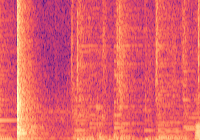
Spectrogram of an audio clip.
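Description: A single sharp knock from a countertop rotisserie oven as a hand finishes with it, just after the start, over faint background music.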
